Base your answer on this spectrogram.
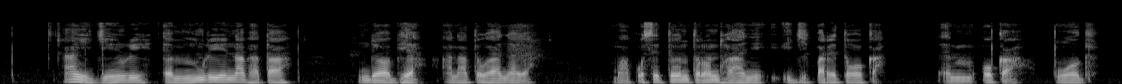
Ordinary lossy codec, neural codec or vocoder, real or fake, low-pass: none; none; real; 7.2 kHz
